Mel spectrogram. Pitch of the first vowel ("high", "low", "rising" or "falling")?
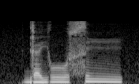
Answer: low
